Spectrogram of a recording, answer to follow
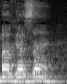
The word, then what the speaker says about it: magasin: Un magasin, ký tự S phát âm là Z bởi vì đứng giữa hai nguyên âm.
